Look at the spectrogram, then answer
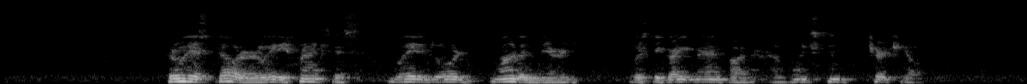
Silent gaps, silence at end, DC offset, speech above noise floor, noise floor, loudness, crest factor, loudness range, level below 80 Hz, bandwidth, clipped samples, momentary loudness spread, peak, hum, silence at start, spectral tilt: none; 1.05 s; under 0.1%; 38 dB; -67 dBFS; -30 LUFS; 18 dB; 7 LU; -58 dBFS; 10.5 kHz; under 0.1%; 17 LU; -12 dBFS; none; 1.7 s; -9.5 dB/octave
